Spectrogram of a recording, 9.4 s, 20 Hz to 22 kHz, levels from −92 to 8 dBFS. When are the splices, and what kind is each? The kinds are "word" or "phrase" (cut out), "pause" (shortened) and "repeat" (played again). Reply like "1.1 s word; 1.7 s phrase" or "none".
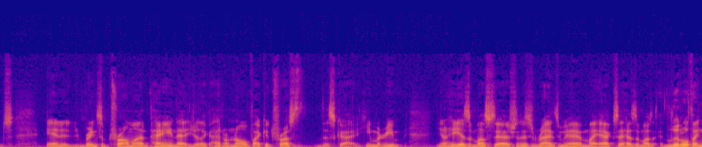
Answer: none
